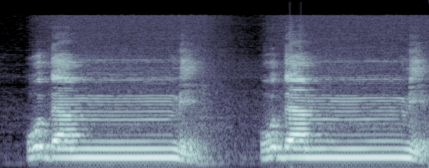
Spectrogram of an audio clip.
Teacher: Huden, bakın burada huden yukarıda izah etmiştim. Tenvin özünden sonra birleştiği zaman ya harfi orada okunmur, birbaşa mim harfine birleşir.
